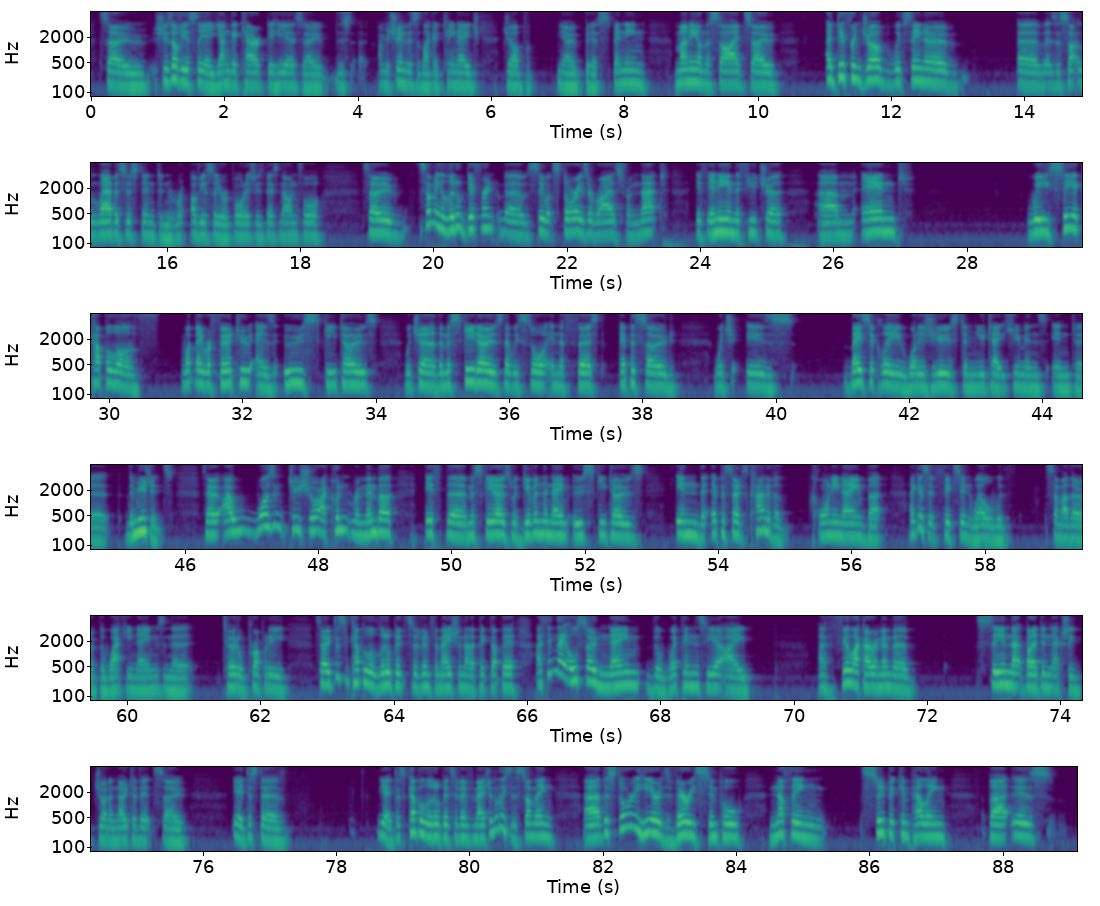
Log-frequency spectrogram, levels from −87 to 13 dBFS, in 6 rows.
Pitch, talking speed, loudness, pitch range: 160 Hz, 140 wpm, -23 LUFS, 140-175 Hz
